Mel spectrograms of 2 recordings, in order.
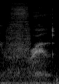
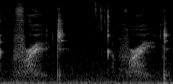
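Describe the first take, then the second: First: Whispered American "fruit" with tongue lower on U; American accent. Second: Whispered Australian "fruit" with a deep U; Australian "fruit", tongue back near the palate on U; Australian accent. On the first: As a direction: say "fruit" the American way, U less deep. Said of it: "in an American accent I'll say". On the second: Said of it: "but in an Australian accent I'll say". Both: Shown as a demonstration.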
